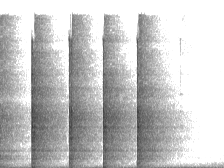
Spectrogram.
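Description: Four light, sharp taps of a small brass hammer drive a metal plug into an oil passage of an aluminum engine block for a DOD delete. Each tap is bright and high-pitched and dies away quickly, and the change in the tapping sound is taken to mean the plug is fully seated.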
